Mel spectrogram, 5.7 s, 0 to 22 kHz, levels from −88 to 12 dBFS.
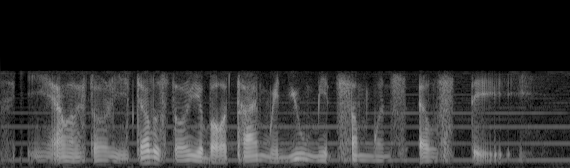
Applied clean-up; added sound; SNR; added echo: none; Wind instrument, woodwind instrument; 20 dB; none.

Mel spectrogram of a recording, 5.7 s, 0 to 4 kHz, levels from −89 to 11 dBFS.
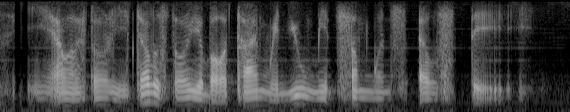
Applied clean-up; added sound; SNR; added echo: neural separator model SepFormer DNS4.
